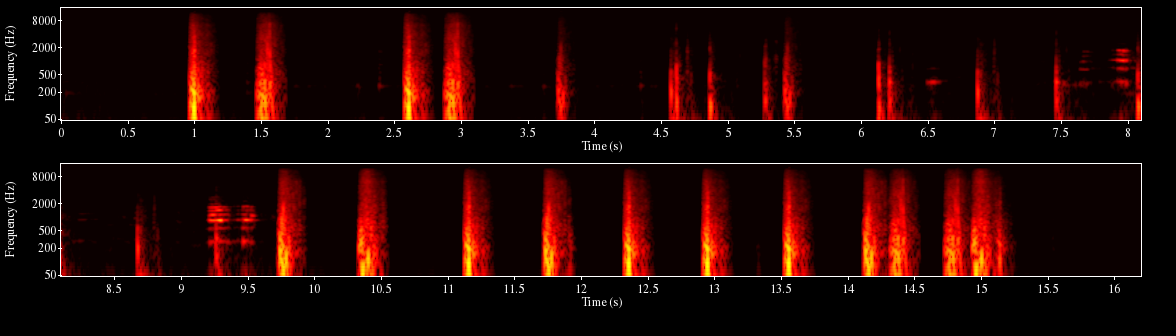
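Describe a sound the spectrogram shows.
Blocks are placed one after another with short, quick clicks.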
